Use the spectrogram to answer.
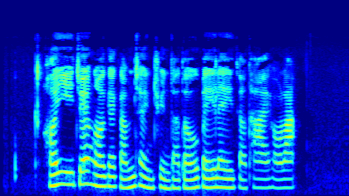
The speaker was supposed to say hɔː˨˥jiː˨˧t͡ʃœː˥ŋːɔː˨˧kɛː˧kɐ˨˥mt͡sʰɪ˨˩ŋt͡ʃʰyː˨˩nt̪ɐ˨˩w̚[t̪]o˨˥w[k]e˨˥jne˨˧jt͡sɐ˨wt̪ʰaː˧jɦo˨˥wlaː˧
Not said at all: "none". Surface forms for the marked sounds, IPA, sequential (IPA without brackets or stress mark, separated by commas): t̪, p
